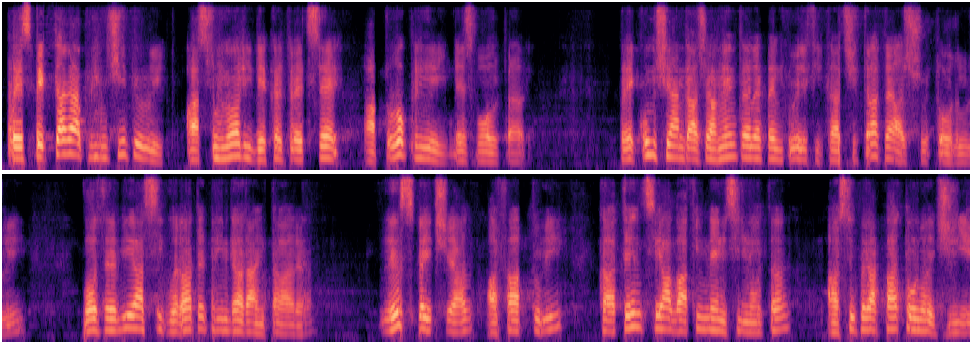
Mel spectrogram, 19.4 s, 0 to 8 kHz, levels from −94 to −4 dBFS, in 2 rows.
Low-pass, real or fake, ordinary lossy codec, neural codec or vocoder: 7.2 kHz; fake; Opus, 24 kbps; codec, 16 kHz in and 24 kHz out, 0.6 kbps, FireRedTTS-2 codec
